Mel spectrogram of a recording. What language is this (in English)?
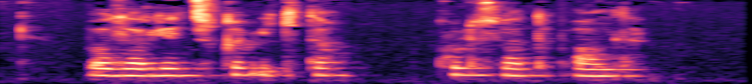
Uzbek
